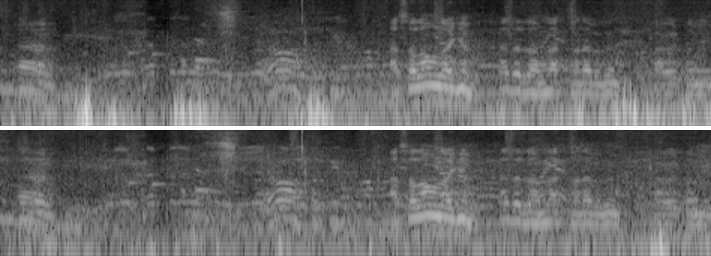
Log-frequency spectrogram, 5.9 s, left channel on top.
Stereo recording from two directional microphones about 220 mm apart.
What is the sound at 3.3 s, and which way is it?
Speech, 20° left (ahead or behind).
